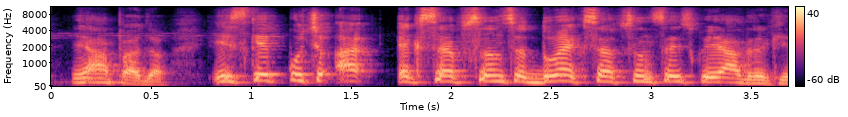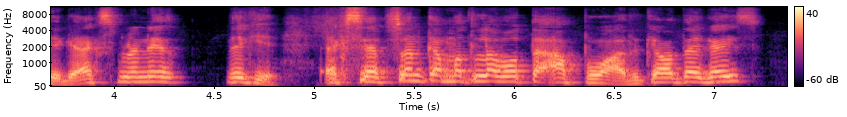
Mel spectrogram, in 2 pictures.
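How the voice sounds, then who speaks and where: A man teaching a video lesson in a chatty, relaxed way. He often asks his students a question and then answers it himself. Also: sits high. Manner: homely everyday comparisons, relaxed teacherly tone. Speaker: English teacher. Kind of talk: classroom-style video lesson.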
